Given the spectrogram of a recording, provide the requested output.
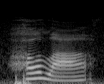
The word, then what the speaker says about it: hola: examples in spanish gato this letter in spanish is silence it is never pronounced you see it in words like hola and hotel notice that i did not say hola or hotel that's because that letter is silent and we don't ever say it the next letter this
